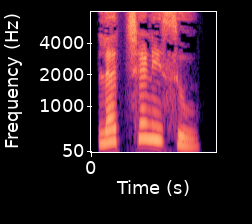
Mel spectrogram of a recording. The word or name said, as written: ಲಚ್ಚಣಿಸು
